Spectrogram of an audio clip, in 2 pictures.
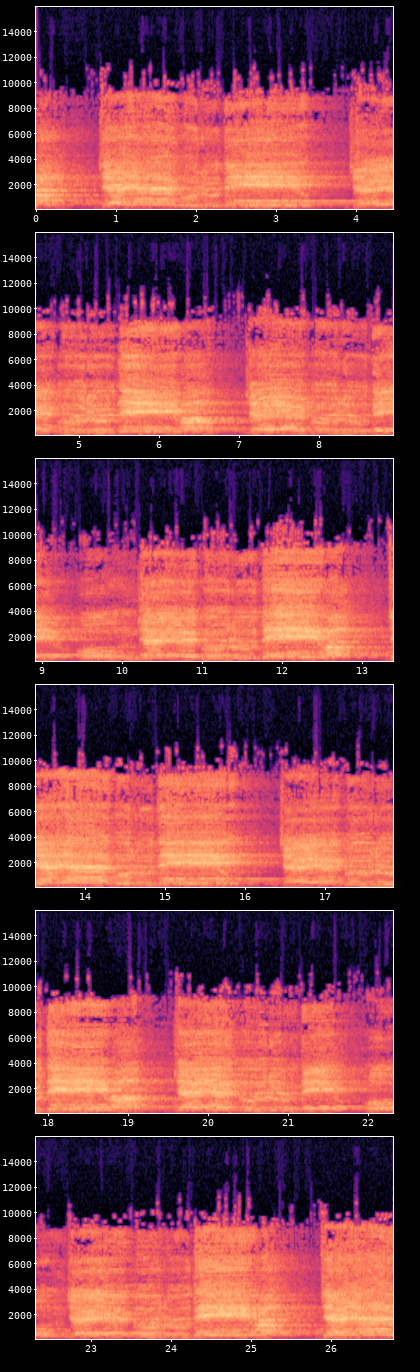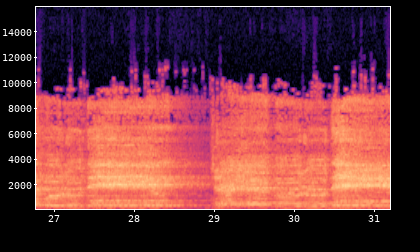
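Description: A voice chanting Sanskrit verses in a melodic recitation, in short phrases with brief breaks between them.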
